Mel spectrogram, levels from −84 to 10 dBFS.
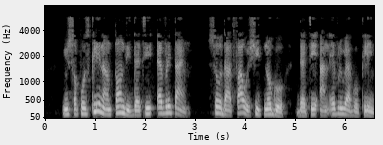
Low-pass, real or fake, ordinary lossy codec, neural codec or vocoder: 7.2 kHz; real; MP3, 24 kbps; none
